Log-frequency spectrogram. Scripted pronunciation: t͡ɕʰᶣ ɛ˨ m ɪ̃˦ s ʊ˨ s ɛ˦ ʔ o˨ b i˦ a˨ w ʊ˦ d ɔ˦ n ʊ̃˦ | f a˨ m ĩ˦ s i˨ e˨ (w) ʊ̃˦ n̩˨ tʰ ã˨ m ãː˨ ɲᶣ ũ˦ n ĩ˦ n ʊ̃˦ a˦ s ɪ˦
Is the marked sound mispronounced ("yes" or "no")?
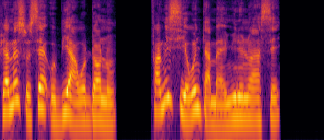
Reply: no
